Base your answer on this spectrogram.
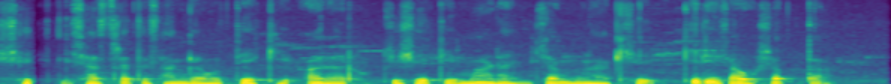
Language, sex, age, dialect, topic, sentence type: Marathi, male, 60-100, Southern Konkan, agriculture, statement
